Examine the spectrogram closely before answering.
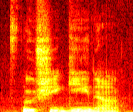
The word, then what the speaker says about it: Fushigina: Anyway, there's a new hole in Fushigina, hard G.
